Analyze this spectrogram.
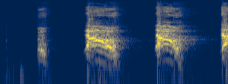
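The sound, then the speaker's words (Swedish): A lynx mating call: two lynxes screaming at each other, a short yelp followed by three loud, harsh, wavering screams, each about half a second long, coming in a steady rhythm with no talking over them. “Det är ju någon sån parningsljud, eller?”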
